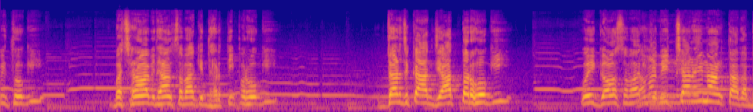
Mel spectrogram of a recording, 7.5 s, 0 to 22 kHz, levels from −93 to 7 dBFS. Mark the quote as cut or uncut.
cut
